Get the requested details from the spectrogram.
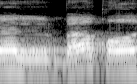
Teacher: قاف کو پر پڑھیں گے اور را کو یہاں پر باریک پڑھیں گے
